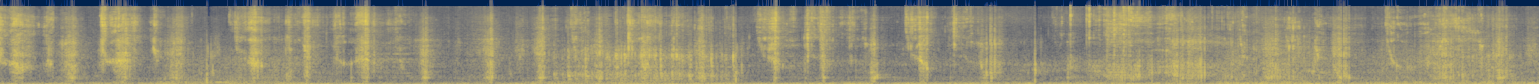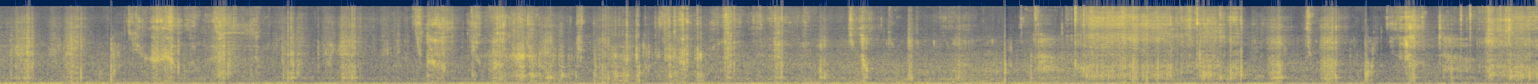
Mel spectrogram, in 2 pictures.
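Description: Close-up crunching of hard ice chunks between the teeth and chewing, a rapid run of sharp cracks, with a metal spoon scooping ice from the container.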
